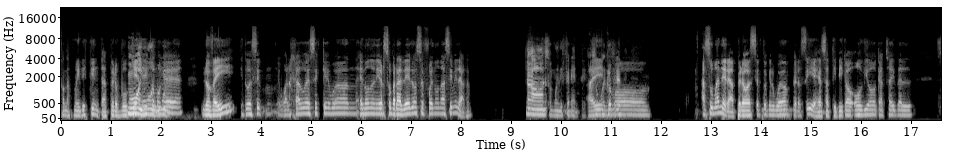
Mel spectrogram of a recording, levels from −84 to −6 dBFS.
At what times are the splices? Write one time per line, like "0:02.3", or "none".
0:09.7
